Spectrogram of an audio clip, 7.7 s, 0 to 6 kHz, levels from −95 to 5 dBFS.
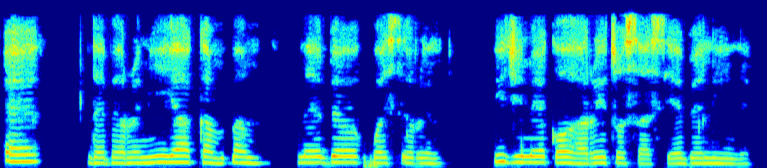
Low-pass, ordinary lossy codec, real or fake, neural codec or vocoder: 5.4 kHz; MP3, 48 kbps; real; none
